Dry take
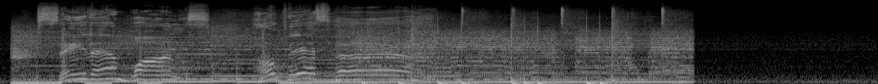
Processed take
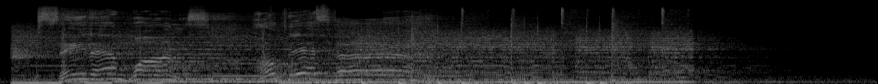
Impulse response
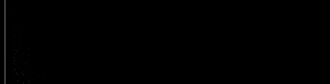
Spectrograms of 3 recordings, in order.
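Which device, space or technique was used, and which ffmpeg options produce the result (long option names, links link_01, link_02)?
cave: -filter_complex "[0:a]aecho=1:1:257:0.158[link_01];[1:a]atrim=start_sample=2205[link_02];[link_01][link_02]afir=irnorm=-1:irlink=0,asettb=1/sr,asplit=3[link_03][link_04][link_05];[link_03]atrim=end=3.364[link_06];[link_04]atrim=start=3.36:end=3.83,asetpts=PTS-STARTPTS,afade=type=in:duration=0.004:curve=qsin,afade=type=out:start_time=0.466:duration=0.004:curve=qsin,lowpass=frequency=7800:width=0.5412,lowpass=frequency=7800:width=1.3066[link_07];[link_05]atrim=start=3.826[link_08];[link_06][link_07]acrossfade=duration=0.004:curve1=hsin:curve2=qsin[link_09];[link_09][link_08]acrossfade=duration=0.004:curve1=qsin:curve2=hsin,volume=-6.5dB"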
